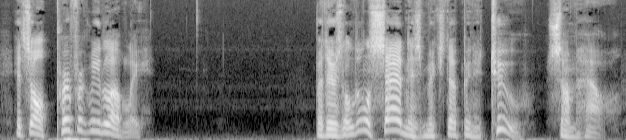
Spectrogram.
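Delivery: plain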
